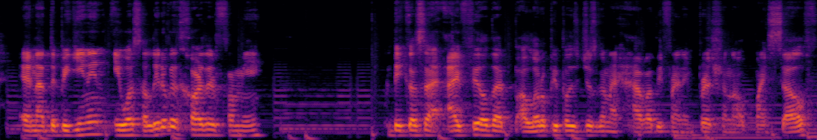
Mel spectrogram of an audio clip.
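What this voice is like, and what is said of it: Non-native English accent. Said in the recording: “English is my second language. And I know, and I'm 100% sure that you noticed my accent.”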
